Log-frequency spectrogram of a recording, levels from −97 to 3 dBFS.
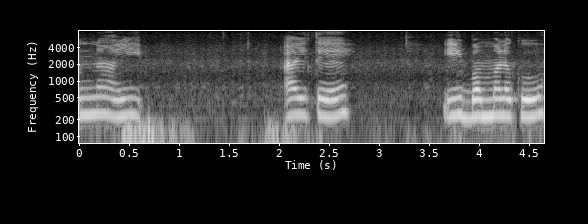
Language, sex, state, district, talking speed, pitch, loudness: Telugu, female, Andhra Pradesh, Guntur, 65 wpm, 235 Hz, -17 LUFS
